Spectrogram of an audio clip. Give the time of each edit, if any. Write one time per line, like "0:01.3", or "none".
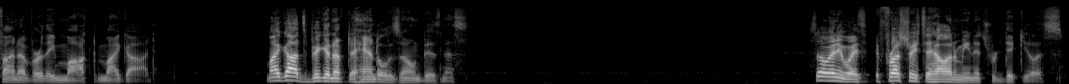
none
